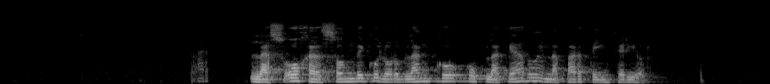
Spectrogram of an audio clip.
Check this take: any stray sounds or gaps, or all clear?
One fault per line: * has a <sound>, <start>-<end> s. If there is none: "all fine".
* has a laugh, 1.9-2.1 s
